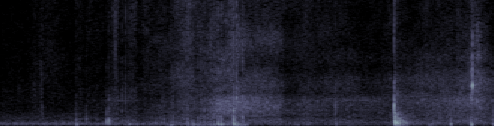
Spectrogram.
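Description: Plastic toy pony figures being handled and moved about on a play set: a soft rustle in the middle, then a sharp tap a little over three seconds in and a lighter one just before the end.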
